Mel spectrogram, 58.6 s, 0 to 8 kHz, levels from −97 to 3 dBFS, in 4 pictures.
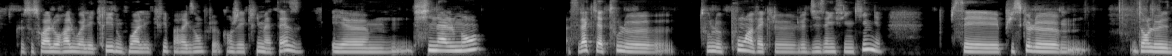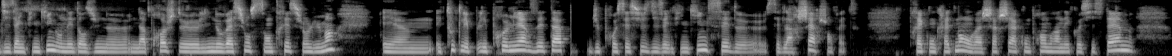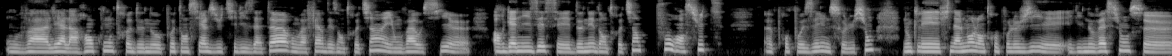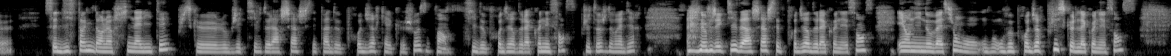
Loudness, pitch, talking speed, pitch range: -29 LUFS, 175 Hz, 175 wpm, 165-195 Hz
